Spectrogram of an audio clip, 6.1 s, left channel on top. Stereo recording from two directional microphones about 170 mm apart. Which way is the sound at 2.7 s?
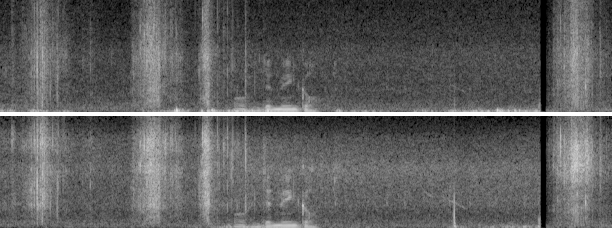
20° left (ahead or behind).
